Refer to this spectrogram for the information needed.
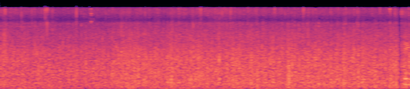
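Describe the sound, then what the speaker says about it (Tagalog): Steady rain falls on a rainy Saturday morning, a dense, even hiss of drops hitting surfaces that continues unbroken for about four seconds with no voices. "Right now, it's raining, men."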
